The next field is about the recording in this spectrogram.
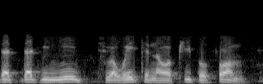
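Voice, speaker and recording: Noticeable background noise beneath a man's fairly low-pitched voice. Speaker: political commentator and YouTuber. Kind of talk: casual interview.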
